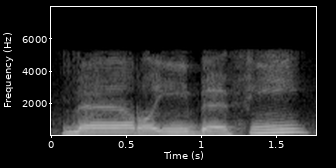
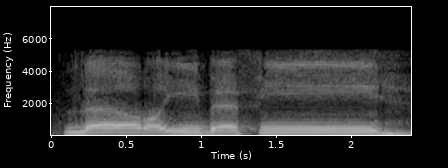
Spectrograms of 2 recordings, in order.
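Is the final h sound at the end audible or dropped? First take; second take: dropped; audible. First: The final h sound is dropped and not heard. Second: The final h sound is heard with flowing breath. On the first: The speaker calls it wrong. "لا نستمع إلا لياء، أين صوت الهاء؟" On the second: The speaker calls it right. "فيه الهواء المتدفق"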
